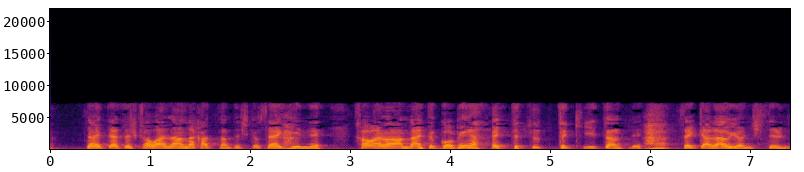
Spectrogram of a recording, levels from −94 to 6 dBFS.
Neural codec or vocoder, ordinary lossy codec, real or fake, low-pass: none; MP3, 48 kbps; real; 7.2 kHz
